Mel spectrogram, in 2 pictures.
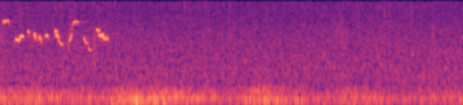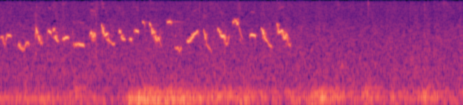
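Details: Kecial kuning (white-eye) singing in a rain-therapy recording meant to get silent birds singing: two bursts of rapid, high twittered chirps, the second longer, over steady rain and low rumbling thunder.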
